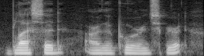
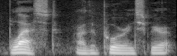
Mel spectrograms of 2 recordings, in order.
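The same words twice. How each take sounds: First: Blessed is said with two syllables. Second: Blessed is said with one syllable. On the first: "it can be pronounced as a two-syllable word" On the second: "or as a one-syllable word"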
